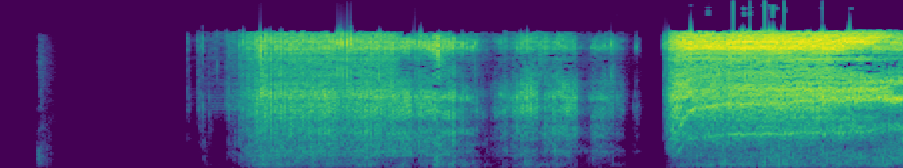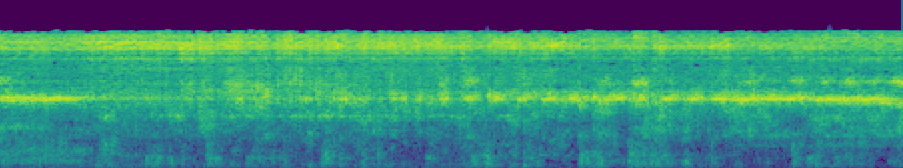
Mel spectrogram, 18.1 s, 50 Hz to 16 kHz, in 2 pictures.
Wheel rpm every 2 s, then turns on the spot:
0, 10, 20, 70, 210, 230, 230, 230, 230.
2-6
